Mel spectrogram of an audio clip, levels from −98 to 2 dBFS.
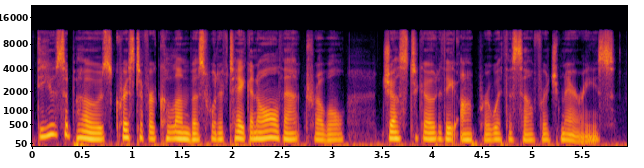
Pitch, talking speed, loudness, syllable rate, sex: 140 Hz, 210 wpm, -18 LUFS, 6.2 syllables/s, female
